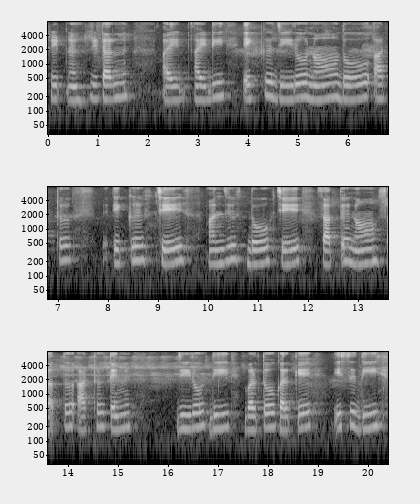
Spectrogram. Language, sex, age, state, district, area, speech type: Punjabi, female, 60+, Punjab, Fazilka, rural, read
